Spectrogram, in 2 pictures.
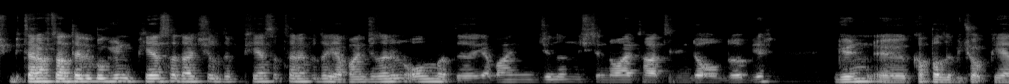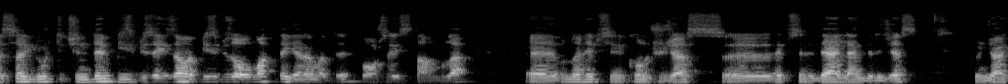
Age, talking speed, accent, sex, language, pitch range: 40-59, 130 wpm, native, male, Turkish, 105-130 Hz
